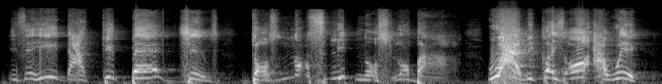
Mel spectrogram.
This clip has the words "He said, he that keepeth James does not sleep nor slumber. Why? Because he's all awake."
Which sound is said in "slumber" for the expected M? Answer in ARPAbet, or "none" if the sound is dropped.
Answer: none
